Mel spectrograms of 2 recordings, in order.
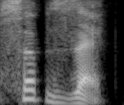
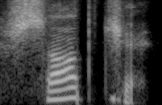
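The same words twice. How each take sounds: First: The middle consonant is not a j sound. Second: The middle consonant is a clear j sound. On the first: The speaker calls it wrong. "not subject" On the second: The speaker calls it right. "Subject, j j j j"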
